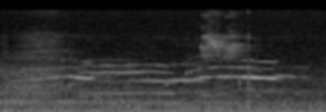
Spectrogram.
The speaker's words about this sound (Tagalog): Sa sobrang liksi ng mga busaw, dalawa ang umatake sa akin at ang mga pusa sa aming paligid at ay lalong naging mabalasik.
